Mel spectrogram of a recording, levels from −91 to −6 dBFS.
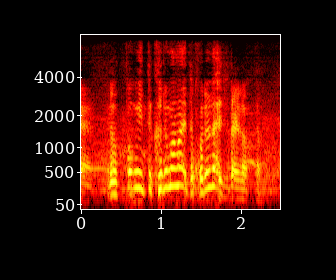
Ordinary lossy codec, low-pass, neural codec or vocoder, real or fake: none; 7.2 kHz; codec, 44.1 kHz, 2.6 kbps, DAC; fake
